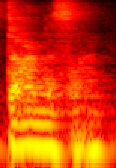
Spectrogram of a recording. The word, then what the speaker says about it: Daruma-san: how does that sound it's not actually Pastor rumors on this dharmasan is how you say in Japanese I looked it up this time it's darmason there's no they don't pronounce the EU okay if there's any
